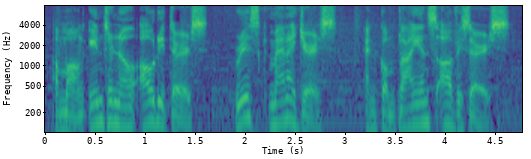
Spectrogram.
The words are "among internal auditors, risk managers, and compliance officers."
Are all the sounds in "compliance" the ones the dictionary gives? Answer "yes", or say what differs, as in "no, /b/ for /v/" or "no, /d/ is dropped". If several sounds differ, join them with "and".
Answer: yes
